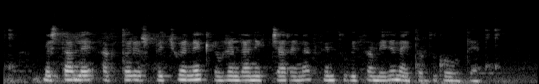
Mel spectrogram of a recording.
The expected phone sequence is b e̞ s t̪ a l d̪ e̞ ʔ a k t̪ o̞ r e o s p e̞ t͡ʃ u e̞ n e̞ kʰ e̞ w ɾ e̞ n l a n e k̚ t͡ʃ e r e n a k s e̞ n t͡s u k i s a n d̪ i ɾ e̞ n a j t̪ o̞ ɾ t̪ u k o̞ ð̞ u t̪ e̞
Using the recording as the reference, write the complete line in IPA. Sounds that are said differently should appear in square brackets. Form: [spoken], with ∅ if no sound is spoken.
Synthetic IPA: b e̞ s t̪ a l d̪ e̞ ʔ a k t̪ o̞ [ɾ] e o s p e̞ t͡ʃ u e̞ n e̞ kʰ e̞ w ɾ e̞ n l a n [i] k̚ t͡ʃ [a] r e n a k s e̞ n t͡s u k i s a n d̪ i ɾ e̞ n a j t̪ o̞ ɾ t̪ u k o̞ ð̞ u t̪ e̞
